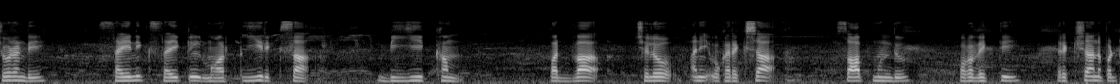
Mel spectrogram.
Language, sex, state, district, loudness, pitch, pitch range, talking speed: Telugu, male, Telangana, Nalgonda, -24 LUFS, 170 Hz, 155-175 Hz, 110 wpm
